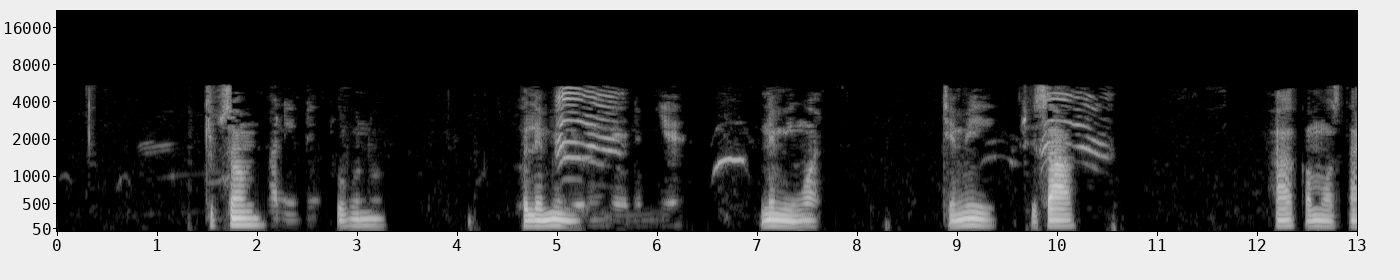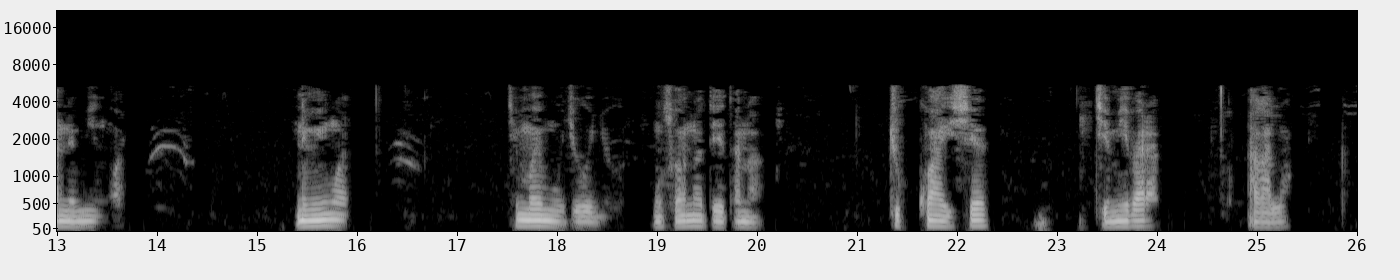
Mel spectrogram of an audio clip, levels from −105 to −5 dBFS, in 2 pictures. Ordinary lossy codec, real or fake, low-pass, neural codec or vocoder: MP3, 32 kbps; real; 5.4 kHz; none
